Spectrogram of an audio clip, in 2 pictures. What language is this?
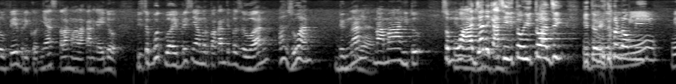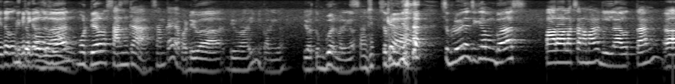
Indonesian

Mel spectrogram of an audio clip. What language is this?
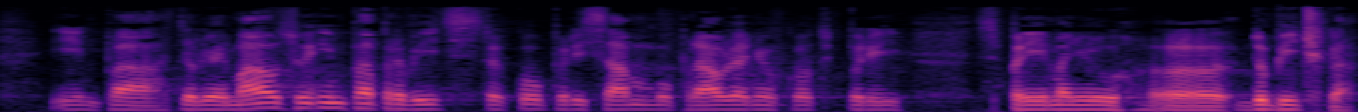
Slovenian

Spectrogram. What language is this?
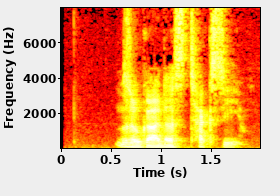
German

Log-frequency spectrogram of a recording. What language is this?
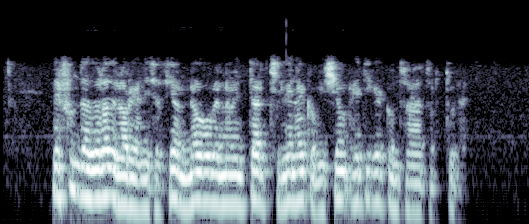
Spanish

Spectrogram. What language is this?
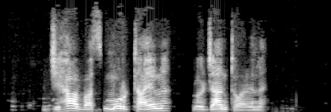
Esperanto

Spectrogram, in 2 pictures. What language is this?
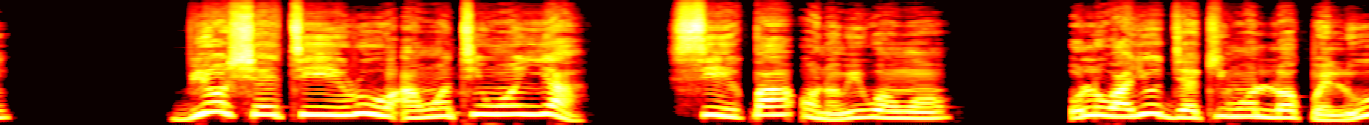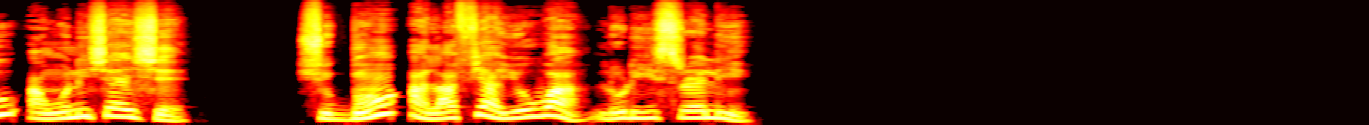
Yoruba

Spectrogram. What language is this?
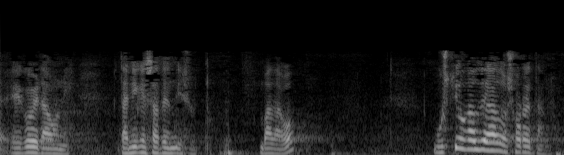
Basque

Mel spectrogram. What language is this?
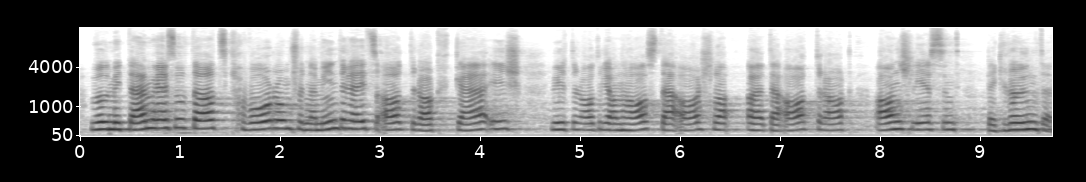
Swiss German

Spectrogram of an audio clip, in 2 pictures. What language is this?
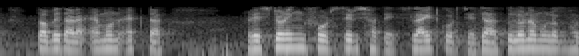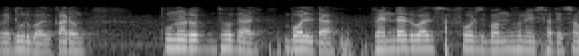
Bangla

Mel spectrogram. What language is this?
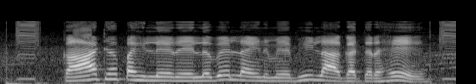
Bhojpuri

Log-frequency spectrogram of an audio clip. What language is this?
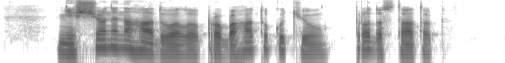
Ukrainian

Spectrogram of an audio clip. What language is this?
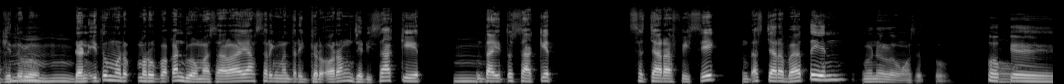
Indonesian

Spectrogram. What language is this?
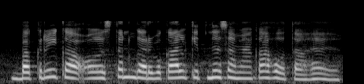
Hindi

